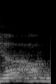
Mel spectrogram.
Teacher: य व का उच्चारण करते समय मुखांग पूर्णतः स्पर्श न कर आंशिक रूप से स्पर्श करता है। यानी हम जब य और व का उच्चारण करते हैं तो हमारे जो मुखांग है वह पूर्णतः स्पर्श न करके वह आंशिक रूप से स्पर्श करते हैं, इसलिए इन्हें क्या बोलते हैं, अर्धस्वर बोलते हैं।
